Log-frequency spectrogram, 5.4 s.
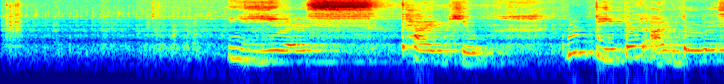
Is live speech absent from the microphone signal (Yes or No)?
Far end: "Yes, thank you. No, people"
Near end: Yes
